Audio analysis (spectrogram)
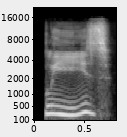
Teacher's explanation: So, there's a buzzing sound for please. And then there's a short e sound. · your throat is clearly vibrating which means that your um your letter Z sound here is a voiced sound. So, a buzzing sound.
